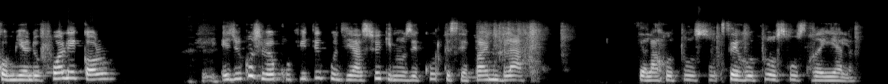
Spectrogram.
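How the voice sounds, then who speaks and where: A woman at a fairly high pitch and moderate pace, with ordinary pitch variation and big swings in loudness. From Cameroon. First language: Cameroonian language, now lost (speaking French). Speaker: caller. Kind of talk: testimony.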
